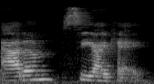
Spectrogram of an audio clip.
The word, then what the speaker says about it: Adamcik: It's spelled Adam, C-I-K. So Adamcik. He's Adam Dylan, fucking so cutback.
